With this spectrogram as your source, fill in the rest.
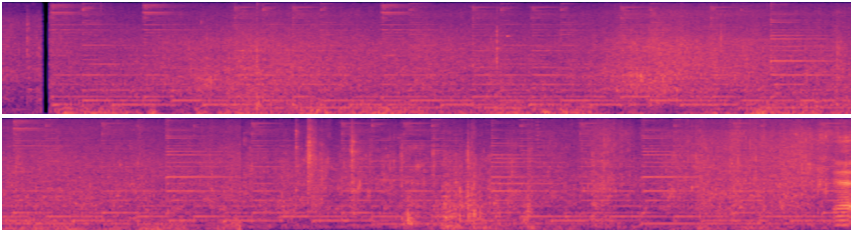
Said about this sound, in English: as we roll, the head sail's flogging around a little bit, but we're still moving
